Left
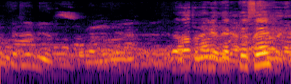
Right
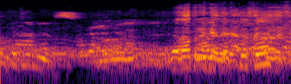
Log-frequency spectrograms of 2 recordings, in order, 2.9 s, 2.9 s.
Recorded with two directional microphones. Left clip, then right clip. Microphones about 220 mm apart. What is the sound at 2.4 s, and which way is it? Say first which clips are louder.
Speech: left 4 dB; 30° left (ahead or behind).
